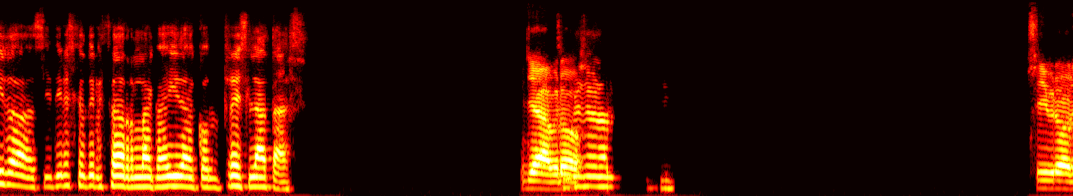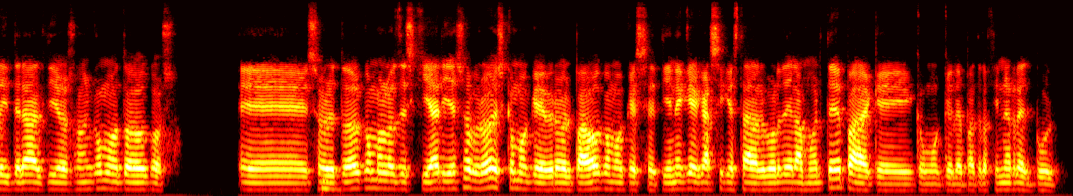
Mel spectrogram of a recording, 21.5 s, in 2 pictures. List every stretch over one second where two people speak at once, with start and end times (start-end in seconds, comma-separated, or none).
none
